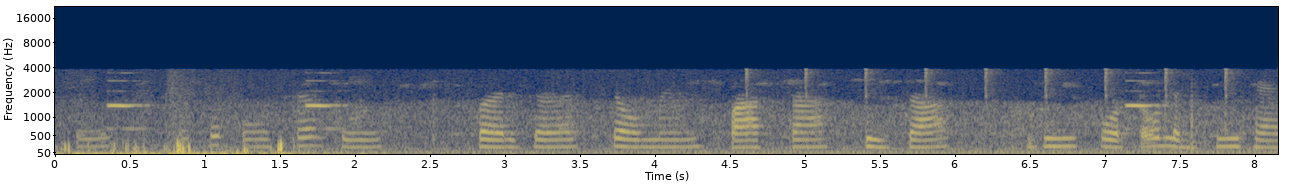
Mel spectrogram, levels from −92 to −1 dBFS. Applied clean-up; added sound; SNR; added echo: none; Wind instrument, woodwind instrument + Fire; 1 dB; none.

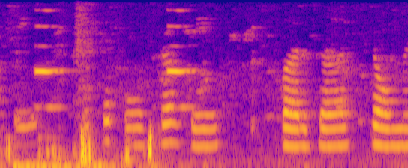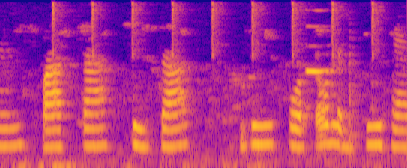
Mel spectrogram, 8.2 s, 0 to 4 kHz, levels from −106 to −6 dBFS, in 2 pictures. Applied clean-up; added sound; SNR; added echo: classical method log-MMSE.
